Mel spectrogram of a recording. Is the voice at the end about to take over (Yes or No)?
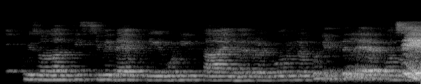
Yes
